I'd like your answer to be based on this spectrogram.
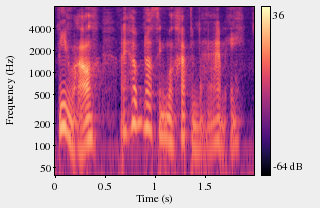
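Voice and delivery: ordinary delivery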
